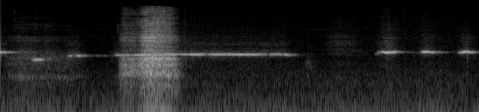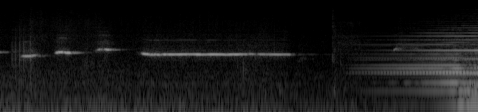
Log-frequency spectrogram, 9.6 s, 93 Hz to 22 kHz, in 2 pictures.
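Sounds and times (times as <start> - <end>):
breathy gust: 0.0 - 2.1
person whistling a simple tune: 0.0 - 7.9.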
